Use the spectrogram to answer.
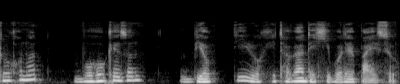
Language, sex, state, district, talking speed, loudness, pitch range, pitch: Assamese, male, Assam, Sonitpur, 120 wpm, -18 LUFS, 120-175 Hz, 135 Hz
